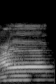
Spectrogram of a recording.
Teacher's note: খাড়া জবর একালিপ টান, আর গলাটা চেপে পড়তে হবে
